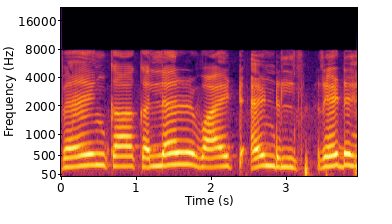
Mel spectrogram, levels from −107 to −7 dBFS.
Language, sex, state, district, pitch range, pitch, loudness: Hindi, female, Uttar Pradesh, Lucknow, 220-260 Hz, 240 Hz, -14 LUFS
